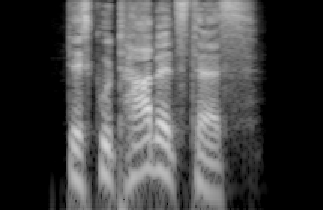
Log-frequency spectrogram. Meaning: strong/mixed nominative/accusative neuter singular superlative degree of diskutabel
- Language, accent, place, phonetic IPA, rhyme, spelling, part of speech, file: German, Germany, Berlin, [dɪskuˈtaːbl̩stəs], -aːbl̩stəs, diskutabelstes, adjective, De-diskutabelstes.ogg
